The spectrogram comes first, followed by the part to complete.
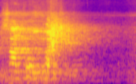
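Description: A single sharp stroke of a walking cane, wielded in a martial-arts cane form, about three-quarters of a second in, with voices in the background just before it.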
